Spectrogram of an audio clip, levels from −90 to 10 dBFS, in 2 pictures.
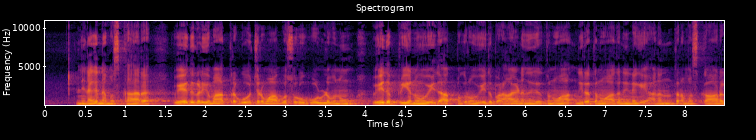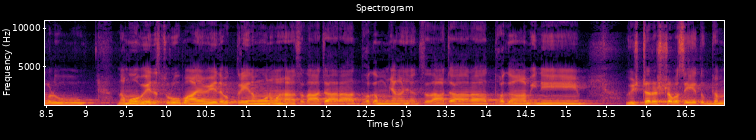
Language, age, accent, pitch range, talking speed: Kannada, 20-39, native, 115-125 Hz, 90 wpm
